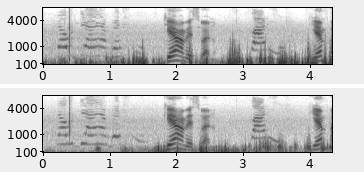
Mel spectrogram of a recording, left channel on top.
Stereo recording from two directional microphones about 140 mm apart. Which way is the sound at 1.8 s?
Centre (ahead or behind).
